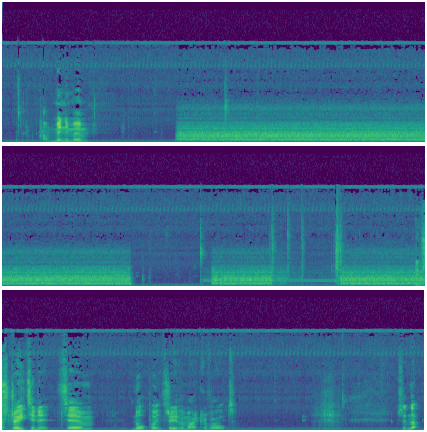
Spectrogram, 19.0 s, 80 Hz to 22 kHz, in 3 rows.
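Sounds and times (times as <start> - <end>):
radio receiver hiss: 2.6 - 8.3, 9.3 - 13.0
steady test tone: 9.4 - 12.8.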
